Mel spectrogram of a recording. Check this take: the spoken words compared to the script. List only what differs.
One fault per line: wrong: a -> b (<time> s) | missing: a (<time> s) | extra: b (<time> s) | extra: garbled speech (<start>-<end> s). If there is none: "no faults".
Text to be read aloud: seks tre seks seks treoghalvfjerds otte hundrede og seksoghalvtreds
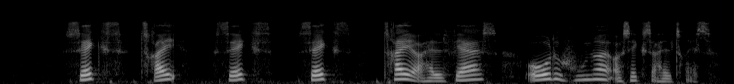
no faults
